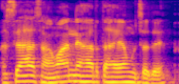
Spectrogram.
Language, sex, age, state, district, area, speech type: Sanskrit, male, 18-30, Maharashtra, Thane, urban, spontaneous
